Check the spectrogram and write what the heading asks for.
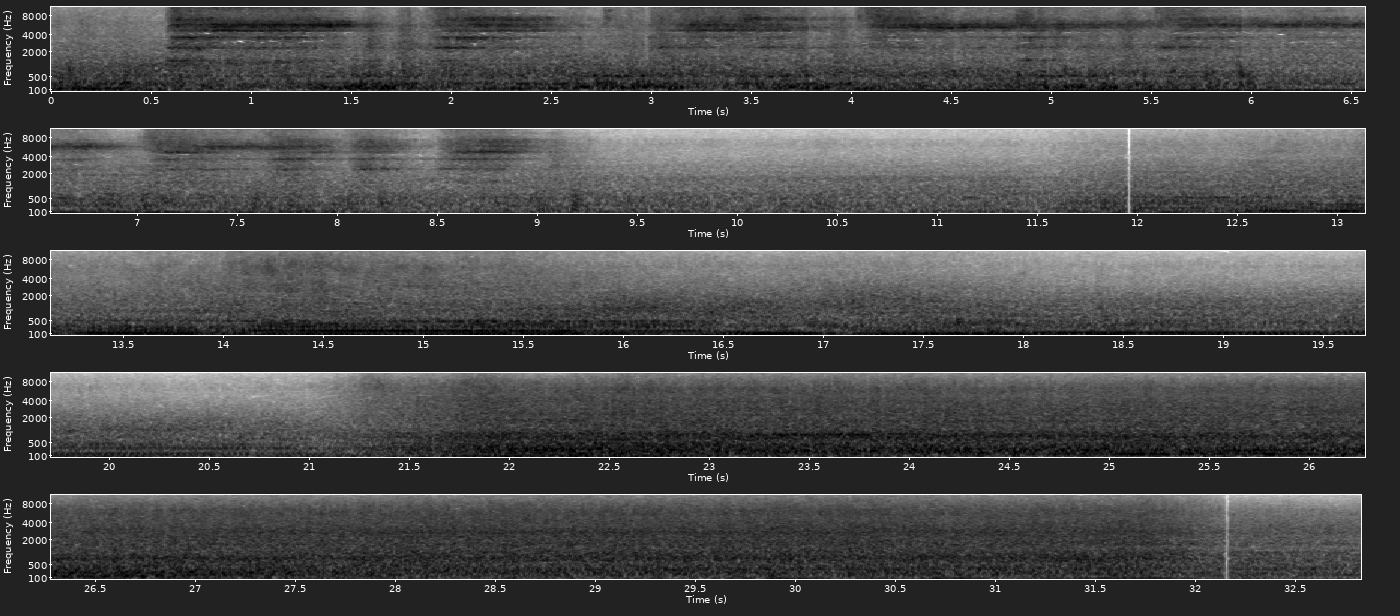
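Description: Trains in a railway cutting. First a red DB regional multiple unit runs past with high-pitched, flickering wheel squeal over a low hum. After a quieter stretch with low tones that shift in steps as another train comes near, a passenger train passes close by from about twenty seconds in, with a loud, steady rush of rolling noise.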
